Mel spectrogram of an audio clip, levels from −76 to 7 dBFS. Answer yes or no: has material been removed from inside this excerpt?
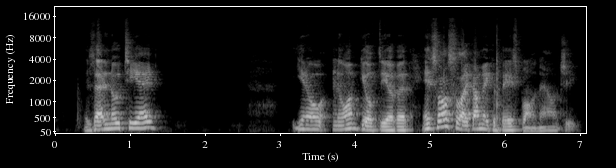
yes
